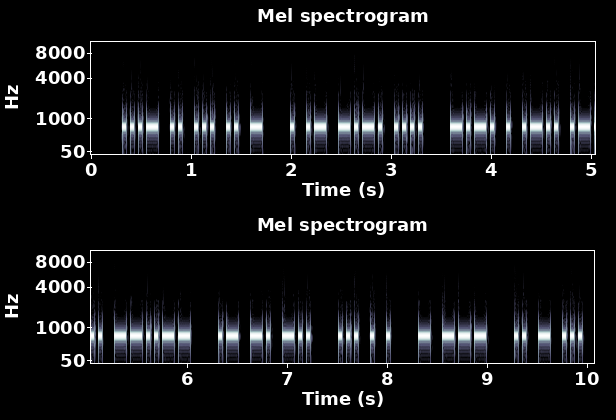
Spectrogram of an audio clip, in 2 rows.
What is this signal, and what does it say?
Morse code, heard as a keyed tone, about 30 wpm, 700 Hz. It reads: VISIT EACH CELL, AND SEE TO ITS
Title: Sentences from Top 1100 Words 30wpm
